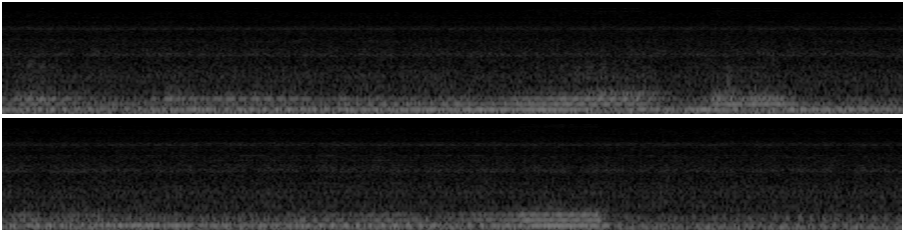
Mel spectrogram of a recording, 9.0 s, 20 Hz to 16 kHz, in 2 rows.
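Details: 1997 Nissan Maxima at idle: steady low droning resonance hum that fades with each light throttle blip and comes straight back; cause unclear.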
